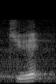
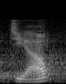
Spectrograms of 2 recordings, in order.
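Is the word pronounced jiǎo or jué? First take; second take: jué; jiǎo. First: The word is pronounced jué. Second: The word is pronounced jiǎo. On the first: This is the literary reading of the character. "音译是绝" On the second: This is the everyday spoken reading of the character. "通常的语音念作角"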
